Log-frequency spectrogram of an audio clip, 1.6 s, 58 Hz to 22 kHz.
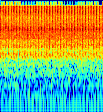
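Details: Citroën C4 2.0 at idle. Fast, crisp, even ticking of about sixteen per second over the idle; oil pressure, oil pump or the lifters on the cam suspected.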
